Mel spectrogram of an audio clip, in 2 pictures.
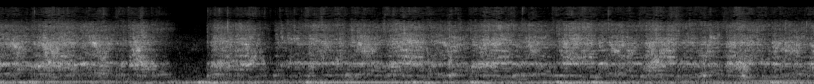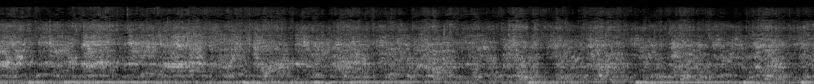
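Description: Hand milking: jets of milk squeezed from a cow's teats squirting and hissing into a steel pail, with a brief break about two seconds in.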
